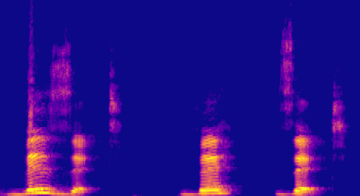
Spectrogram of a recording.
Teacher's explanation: So between the I and the S, we hear that short I, not the long I sound.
